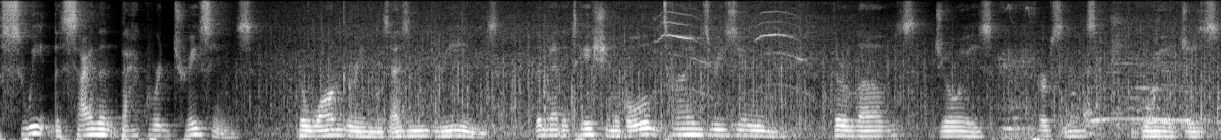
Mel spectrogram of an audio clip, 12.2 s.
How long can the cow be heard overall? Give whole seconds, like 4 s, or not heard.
2 s.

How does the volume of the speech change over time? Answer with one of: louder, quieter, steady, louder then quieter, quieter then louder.
steady.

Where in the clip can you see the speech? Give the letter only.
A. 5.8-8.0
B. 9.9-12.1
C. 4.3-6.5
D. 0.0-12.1
D.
